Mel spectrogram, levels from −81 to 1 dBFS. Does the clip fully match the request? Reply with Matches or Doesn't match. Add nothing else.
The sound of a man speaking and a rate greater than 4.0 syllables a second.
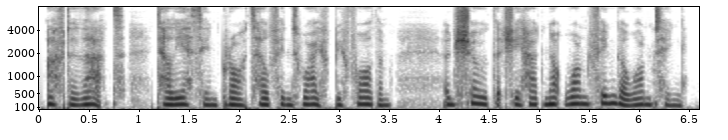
Doesn't match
